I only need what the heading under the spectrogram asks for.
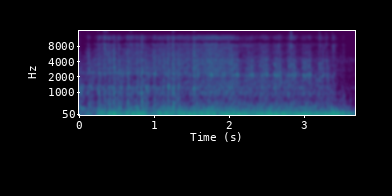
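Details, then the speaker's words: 1982 Mercedes 300SD turbo diesel, bought non-running. It starts and clatters unevenly for about two seconds, then dies without settling to idle. The owner wonders if it is an electrical issue rather than fuel; the cause is unknown. "oh i just did exactly the same thing i did earlier run for like two seconds and then died again can't uh can't keep it running though"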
